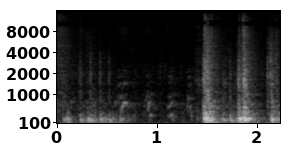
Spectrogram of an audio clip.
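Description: Shuffling and handling noise as a small puppy is held close, then two loud, dull thumps in quick succession about a second and a half in.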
